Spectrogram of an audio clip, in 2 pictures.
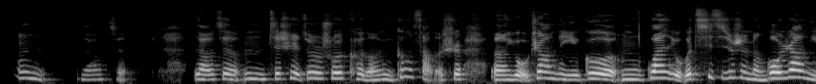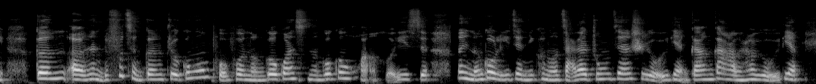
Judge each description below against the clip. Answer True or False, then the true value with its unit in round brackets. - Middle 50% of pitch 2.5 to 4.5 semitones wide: True (3.5 semitones)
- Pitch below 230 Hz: False (240 Hz)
